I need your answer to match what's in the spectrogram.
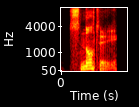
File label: "snotty", British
